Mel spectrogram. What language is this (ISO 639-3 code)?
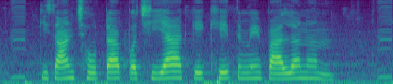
bho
